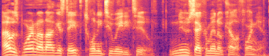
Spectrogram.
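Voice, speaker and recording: A man's voice: medium pitch, lively intonation, a little fast, close to an everyday voice. An actor playing a dutiful young man applying as a pilot in an audio drama, formal and respectful.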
